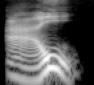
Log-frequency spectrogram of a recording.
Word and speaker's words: ahí: Este ya se pronuncia ahí, ¿listo? Miren que tiene tilde en la I, por lo tanto que tenemos que hacer el énfasis ahí, ¿listo? Entonces miren que ahí lo hice.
